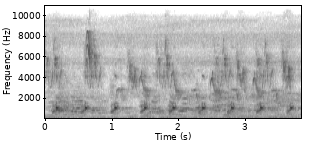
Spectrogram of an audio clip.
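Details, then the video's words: White-breasted waterhen call used as a lure for bird hunting: a steady series of short, clipped mid-pitched notes about two per second, each with a faint higher overtone, over a quiet background hiss. "Jal murgi Ki Awaz water hin || ডাউক পাখির ডাক। Waterhen Bird Call।"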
